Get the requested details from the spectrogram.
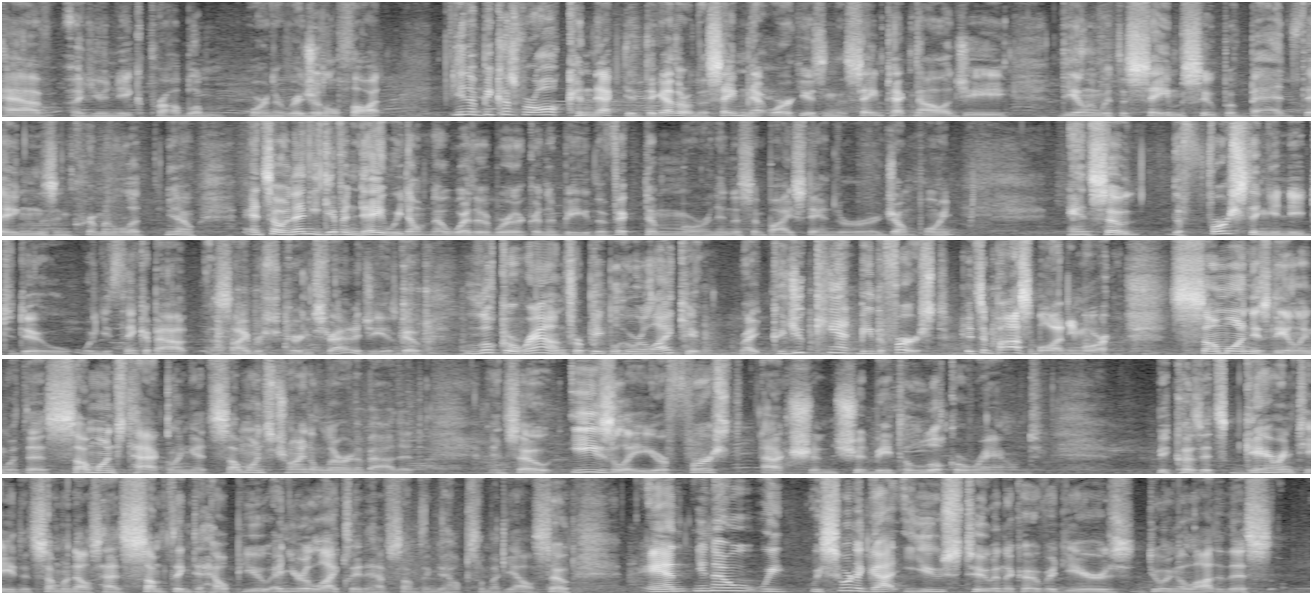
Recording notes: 2023 CyberMaryland Conference. At this year's conference – which took place from December 6th to 7th, 2023, in Hyattsville, Maryland.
